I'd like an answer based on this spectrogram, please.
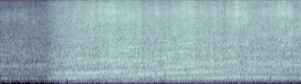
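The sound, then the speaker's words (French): Formula One race cars, Ferrari among them, roar at the start of the United States Grand Prix. A dense, high-revving engine din swells in after a quieter opening and holds loud and sustained to the end. “Carlos Sainz en pôle, Grand Prix plein d'espoir pour Ferrari, espoir douché dès le premier virage. Est-ce que la Ferrari va pouvoir garder de la vitesse à l'extérieur”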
